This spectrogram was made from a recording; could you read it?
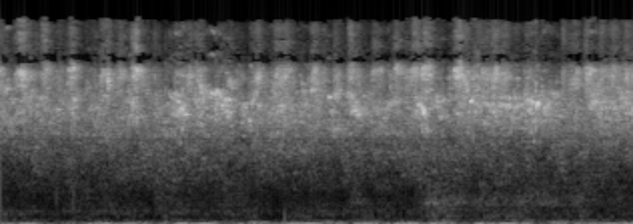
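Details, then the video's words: A group of budgerigars warbling and chirping nonstop, shrill and scratchy, with occasional brief clear whistles cutting through and a low hum beneath. "periquitos australianos"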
